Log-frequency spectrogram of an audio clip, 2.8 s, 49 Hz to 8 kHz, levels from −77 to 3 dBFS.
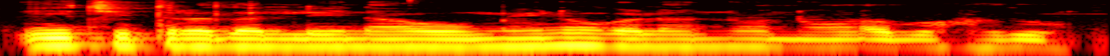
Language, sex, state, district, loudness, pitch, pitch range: Kannada, male, Karnataka, Bangalore, -17 LUFS, 115 Hz, 110-120 Hz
